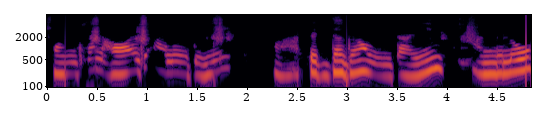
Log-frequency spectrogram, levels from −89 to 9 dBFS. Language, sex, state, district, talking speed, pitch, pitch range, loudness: Telugu, female, Telangana, Karimnagar, 100 wpm, 225 Hz, 210-250 Hz, -36 LUFS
